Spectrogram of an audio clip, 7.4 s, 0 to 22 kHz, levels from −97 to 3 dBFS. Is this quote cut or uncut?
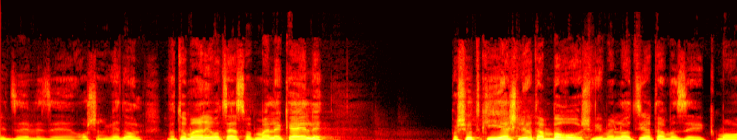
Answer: uncut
